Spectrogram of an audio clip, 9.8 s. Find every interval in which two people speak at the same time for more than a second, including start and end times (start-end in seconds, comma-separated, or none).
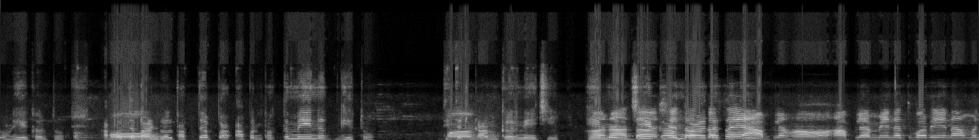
5.8-7.6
